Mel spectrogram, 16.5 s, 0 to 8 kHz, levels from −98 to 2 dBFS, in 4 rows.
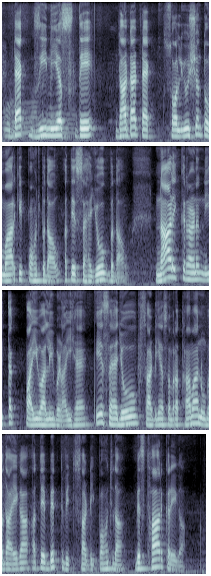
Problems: constant background noise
